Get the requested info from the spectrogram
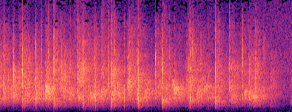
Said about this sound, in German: Sehr schön, auch das ist ein Applaus wert.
